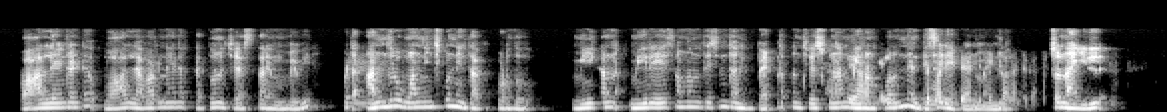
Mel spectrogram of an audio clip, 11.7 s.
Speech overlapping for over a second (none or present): present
